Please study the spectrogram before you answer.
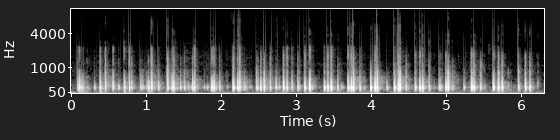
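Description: Long nails scratch and tap quickly across the textured printed cover of a large, old hardcover book held upright. The taps land in an uneven, rapid stream of short, dry clicks, with a hollow mid-low body under brief scratchy rasps and little high sparkle.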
